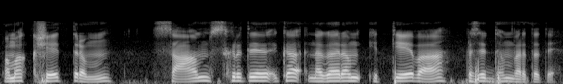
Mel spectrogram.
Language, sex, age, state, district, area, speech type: Sanskrit, male, 18-30, Karnataka, Mysore, urban, spontaneous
